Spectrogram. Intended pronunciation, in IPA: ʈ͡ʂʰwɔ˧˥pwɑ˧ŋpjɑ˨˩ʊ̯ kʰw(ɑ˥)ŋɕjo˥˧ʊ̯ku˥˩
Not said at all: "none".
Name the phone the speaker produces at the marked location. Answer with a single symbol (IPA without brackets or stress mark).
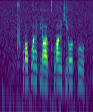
ɑ˥˧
